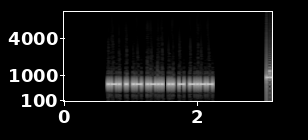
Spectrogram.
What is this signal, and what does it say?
Morse code, heard as a keyed tone, about 46 wpm, 700 Hz. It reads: REALITY
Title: Sentences from Top 1200 Words - New Word Drill - 45wpm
